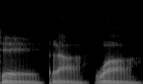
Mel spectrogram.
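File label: "terawa", concatenated syllables; Affixing experiment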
